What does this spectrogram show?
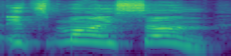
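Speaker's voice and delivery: slow, loud and high; mock outraged protest. Imitating his mum claiming her son, loud mock protest. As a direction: stake the claim like an outraged mother.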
